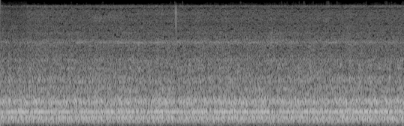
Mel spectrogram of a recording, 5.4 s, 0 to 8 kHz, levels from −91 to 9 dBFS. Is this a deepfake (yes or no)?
yes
